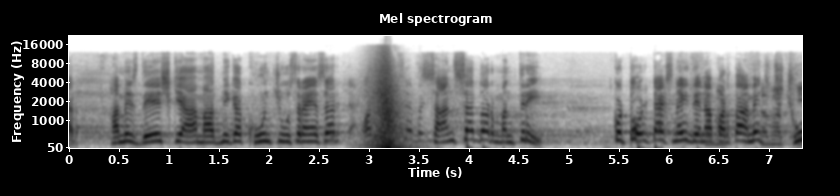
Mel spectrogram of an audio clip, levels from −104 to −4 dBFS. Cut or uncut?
cut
